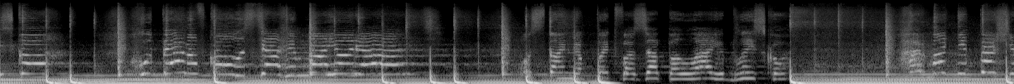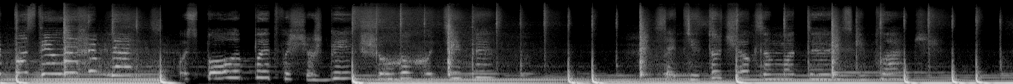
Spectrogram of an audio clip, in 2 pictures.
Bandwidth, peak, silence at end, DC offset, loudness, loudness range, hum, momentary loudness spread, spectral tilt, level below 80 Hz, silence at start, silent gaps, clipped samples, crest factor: 17.5 kHz; -6 dBFS; 0 s; under 0.1%; -20 LUFS; 3 LU; none; 9 LU; -6 dB/octave; -20 dBFS; 0 s; none; under 0.1%; 12 dB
